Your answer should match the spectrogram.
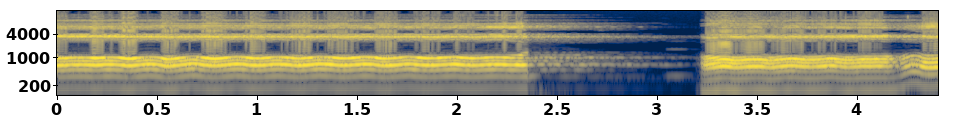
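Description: Male campursari singer holding a long sung note with a slight waver over the band's fast, steady accompaniment. The sound fades away about two and a half seconds in and then comes back abruptly with the voice near the end.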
